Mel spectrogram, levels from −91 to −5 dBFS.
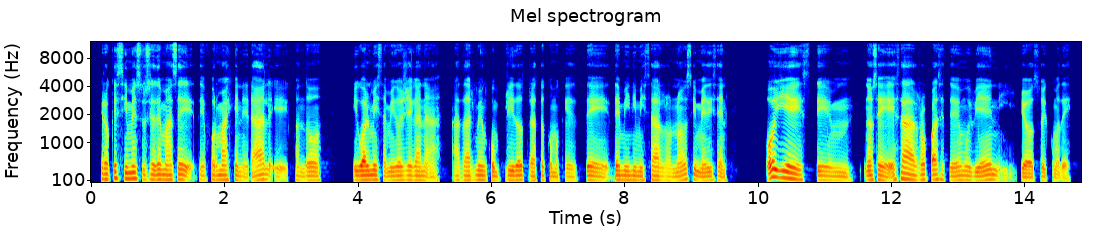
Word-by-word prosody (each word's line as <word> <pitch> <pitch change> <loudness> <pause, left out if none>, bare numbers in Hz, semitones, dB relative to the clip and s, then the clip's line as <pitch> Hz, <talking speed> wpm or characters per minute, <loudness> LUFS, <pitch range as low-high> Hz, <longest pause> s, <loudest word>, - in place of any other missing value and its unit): Creo 125 -1 +2
que 155 - 0
sí 145 -1 0
me 145 +1 +4
sucede 120 -1 0
más 115 -1 +1
de 120 -3 +1
de 105 0 -4
forma 115 -1 0
general, 110 +3 -1
eh, 70 - -6
cuando 105 0 -1 0.4
igual 110 +1 +6
mis 115 -2 +1
amigos 105 +2 +1
llegan 110 -1 0
a 90 +1 -5
a 105 0 -5
darme 110 +1 0
un 110 - -1
cumplido, 110 +3 0
trato 100 -1 -3
como 95 -2 -4
que 90 -2 -6
de 100 -4 0
de 110 - +3
minimizarlo, 105 -2 -1
¿no?, 100 +6 0
si 125 -4 -3
me 95 -2 +1
dicen: 100 -2 -2 0.6
"Oye, 155 -8 +6
este, 110 -3 -2
mm, 100 +1 -3 0.2
no 110 +1 +2
sé, 110 -4 +2
esa 125 -2 +3
ropa 120 +1 +1
se 120 -3 -5
te 100 - -5
ve 105 - +1
muy 110 -2 0
bien", 105 +3 +1
y - - -12
yo 90 -2 +2
soy 95 +1 -4
como 85 -5 -5
de: 70 0 -6
110 Hz, 195 wpm, -24 LUFS, 100-115 Hz, 0.6 s, igual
